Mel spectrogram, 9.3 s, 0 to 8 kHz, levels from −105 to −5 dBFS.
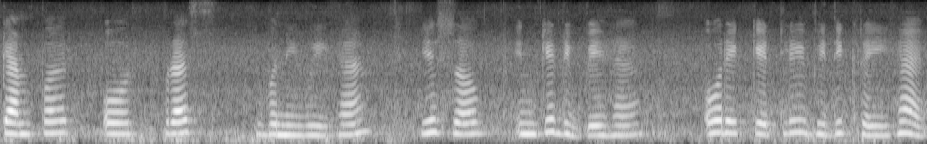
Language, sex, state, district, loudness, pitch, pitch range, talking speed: Hindi, female, Punjab, Pathankot, -19 LUFS, 225 Hz, 210-240 Hz, 115 wpm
